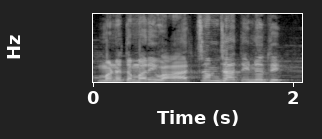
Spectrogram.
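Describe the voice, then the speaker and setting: A man's voice: high-pitched, lively intonation, moderate pace, fairly bright tone, soft background music, voice pushed up. A man voicing an honest young boy who runs a shop, speaking earnestly and firmly, in a children's story. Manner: earnest, firm, innocent.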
